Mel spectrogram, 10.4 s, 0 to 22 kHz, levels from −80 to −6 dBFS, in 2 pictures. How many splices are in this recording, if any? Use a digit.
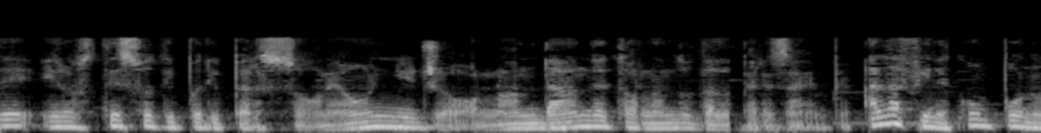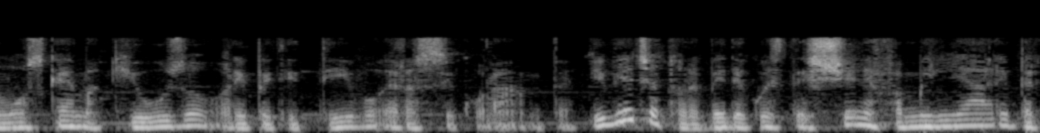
2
